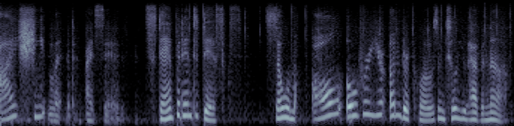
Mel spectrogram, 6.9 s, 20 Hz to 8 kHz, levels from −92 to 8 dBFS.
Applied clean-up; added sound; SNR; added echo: neural mask model RNNoise.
